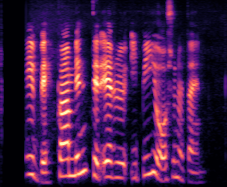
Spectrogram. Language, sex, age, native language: Icelandic, female, 40-49, Icelandic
